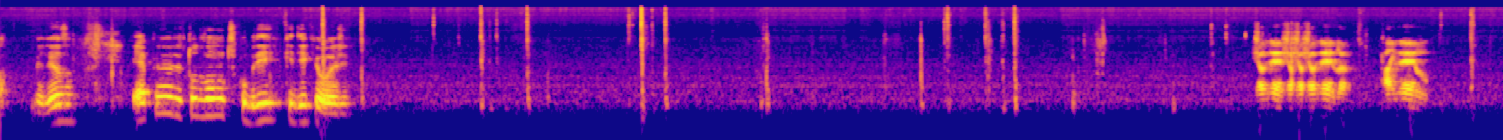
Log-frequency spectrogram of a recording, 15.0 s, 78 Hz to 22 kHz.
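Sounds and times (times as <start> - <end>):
faint hiss: 0.0 - 15.0
keyboard clicks: 6.3 - 6.7, 9.4 - 10.2.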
